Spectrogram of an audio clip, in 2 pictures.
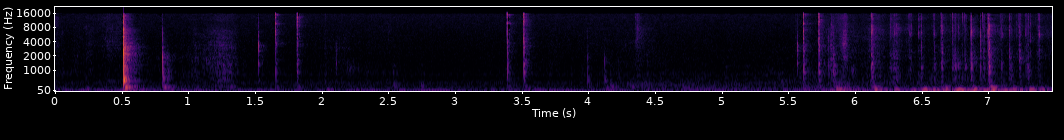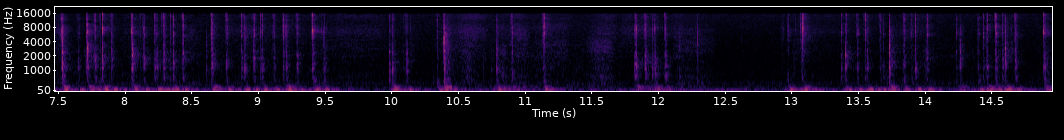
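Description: A black plastic computer keyboard on a desk is typed on with the fingertips of both hands. Sparse key taps in the first few seconds give way to denser, steadier typing with soft clicks and low thumps, dotted with a few sharper, brighter keystrokes throughout.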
